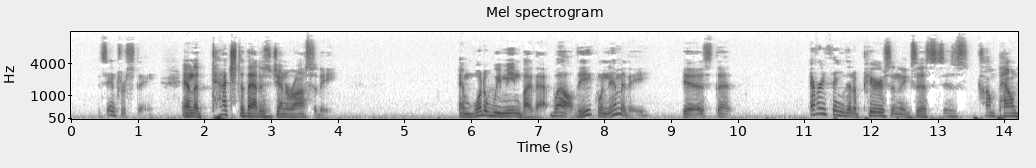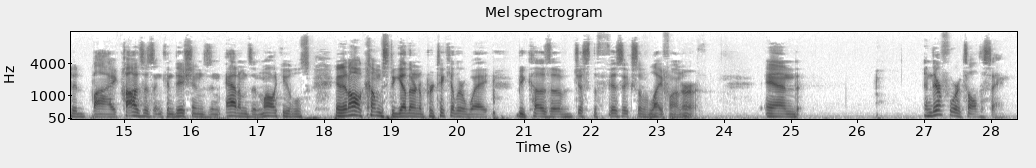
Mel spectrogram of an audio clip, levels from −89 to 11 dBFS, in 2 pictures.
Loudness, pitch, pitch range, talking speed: -21 LUFS, 120 Hz, 110-135 Hz, 125 wpm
